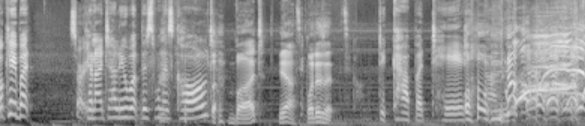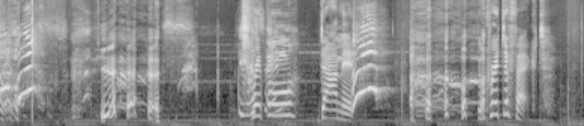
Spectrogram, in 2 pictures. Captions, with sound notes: - Okay but, can I tell you what this one is called? - But, yeah what is it? - Decapitation. (all shouting) - Yes! - Triple damage. A crit effect.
